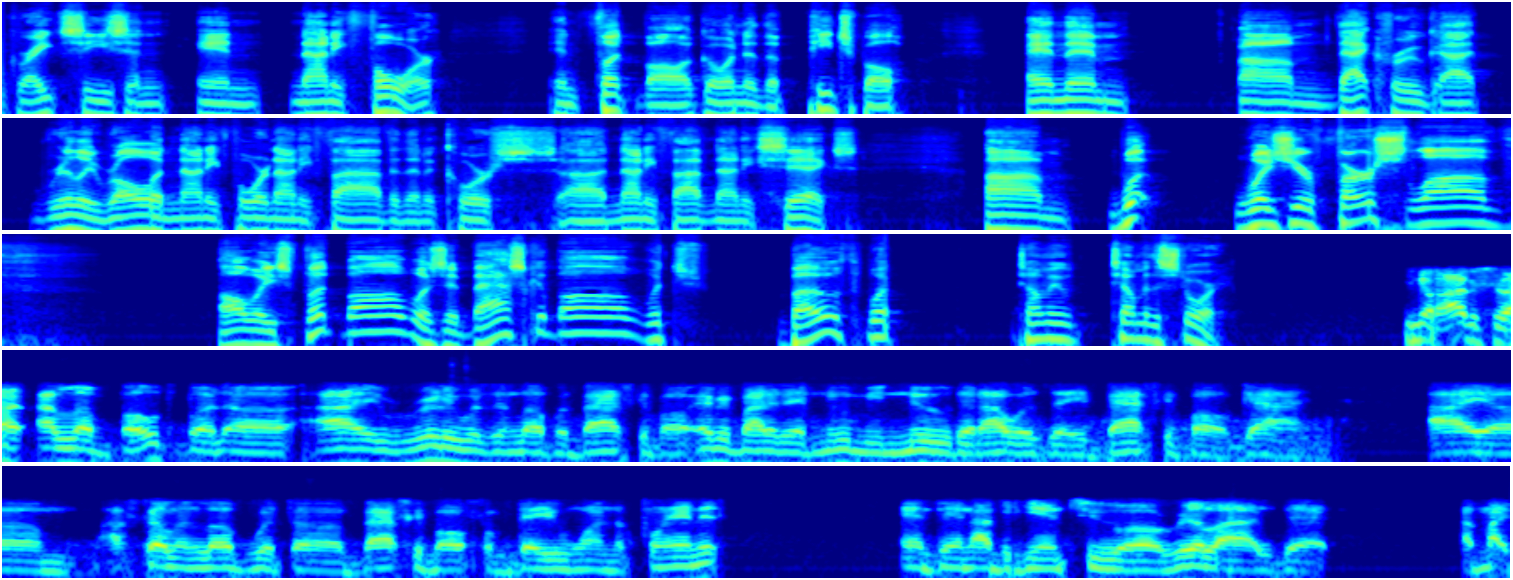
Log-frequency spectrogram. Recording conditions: phone line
